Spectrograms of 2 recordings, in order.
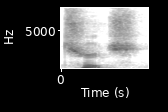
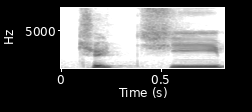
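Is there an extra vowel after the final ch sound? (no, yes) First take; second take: no; yes. First: The word stops cleanly on the ch sound. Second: An extra vowel is added after the final ch. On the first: The speaker calls it right. "but church" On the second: The speaker calls it wrong. "not churchy"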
